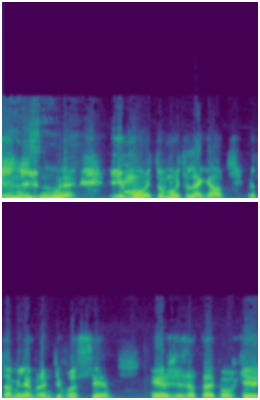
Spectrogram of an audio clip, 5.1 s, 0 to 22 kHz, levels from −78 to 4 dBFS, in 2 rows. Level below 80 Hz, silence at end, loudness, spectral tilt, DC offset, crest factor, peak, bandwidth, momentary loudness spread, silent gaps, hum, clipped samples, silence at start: -32 dBFS; 0 s; -11 LUFS; -5 dB/octave; under 0.1%; 10 dB; -2 dBFS; 11.5 kHz; 6 LU; none; none; under 0.1%; 0 s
